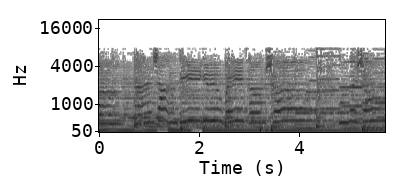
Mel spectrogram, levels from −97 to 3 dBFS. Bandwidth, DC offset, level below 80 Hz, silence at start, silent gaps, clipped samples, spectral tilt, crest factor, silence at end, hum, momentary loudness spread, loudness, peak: 8.2 kHz; under 0.1%; -24 dBFS; 0 s; none; under 0.1%; -4.5 dB/octave; 14 dB; 0 s; none; 5 LU; -15 LUFS; -2 dBFS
